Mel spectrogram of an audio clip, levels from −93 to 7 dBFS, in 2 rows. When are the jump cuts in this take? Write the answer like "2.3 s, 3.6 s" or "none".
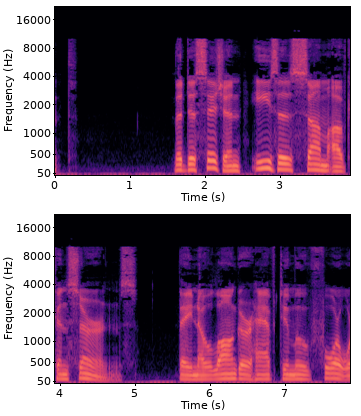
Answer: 2.5 s, 3.9 s, 5.5 s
